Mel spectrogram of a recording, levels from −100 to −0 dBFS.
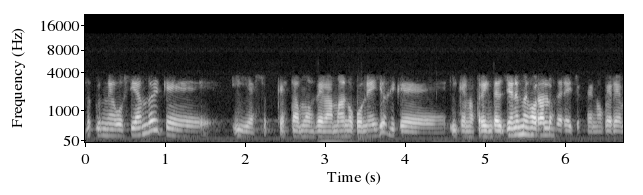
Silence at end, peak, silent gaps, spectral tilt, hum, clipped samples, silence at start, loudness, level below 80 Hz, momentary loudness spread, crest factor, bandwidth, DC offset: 0 s; -2 dBFS; none; -6.5 dB/octave; none; under 0.1%; 0 s; -21 LUFS; -64 dBFS; 16 LU; 20 dB; 3.9 kHz; under 0.1%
